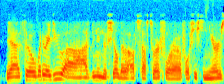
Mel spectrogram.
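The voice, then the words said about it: French accent with American influence. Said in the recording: “I'm French... my accent is probably uh, coming also from my wife because I'm married to an American”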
